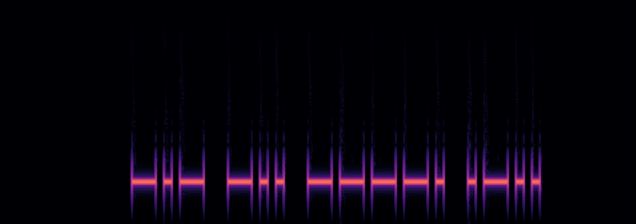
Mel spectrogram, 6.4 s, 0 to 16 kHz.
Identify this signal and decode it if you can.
Morse code, heard as a keyed tone, about 15 wpm, 700 Hz. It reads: KD9L
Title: USA Call Signs - 4 Characters - Repeated 3x - 15wpm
